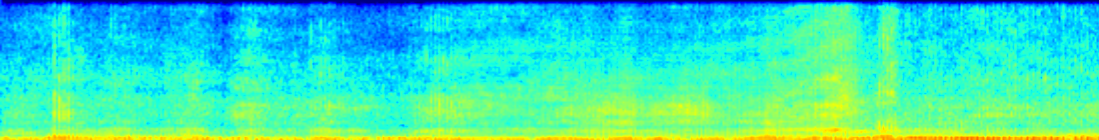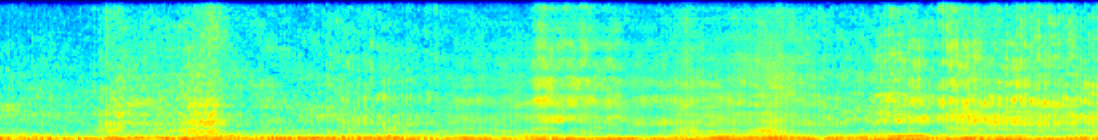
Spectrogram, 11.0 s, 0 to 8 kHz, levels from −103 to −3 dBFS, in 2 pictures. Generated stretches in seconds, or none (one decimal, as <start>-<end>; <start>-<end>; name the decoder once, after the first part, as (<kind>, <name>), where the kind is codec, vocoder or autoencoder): 2.3-4.3 (vocoder, Vocos); 7.7-9.6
